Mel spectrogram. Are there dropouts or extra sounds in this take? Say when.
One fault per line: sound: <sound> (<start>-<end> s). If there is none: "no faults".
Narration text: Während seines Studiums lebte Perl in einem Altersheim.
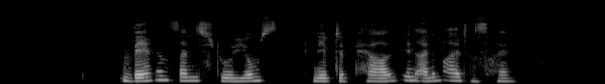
no faults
